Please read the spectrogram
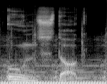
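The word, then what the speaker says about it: onsdag: It's pronounced und dog. The d is usually silent.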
